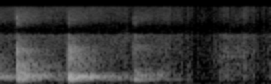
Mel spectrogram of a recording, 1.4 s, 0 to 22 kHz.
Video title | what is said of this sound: HALLOWEEN SPECIAL! Trailer Class Episode 3 | hammer on it make sure it sounds hollow inside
